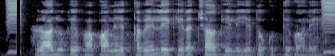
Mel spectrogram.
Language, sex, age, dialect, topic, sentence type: Hindi, female, 18-24, Kanauji Braj Bhasha, agriculture, statement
